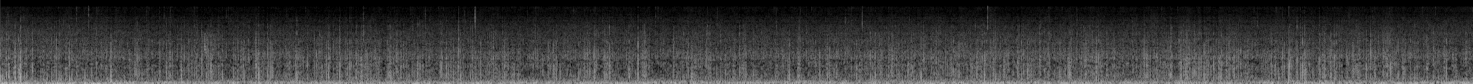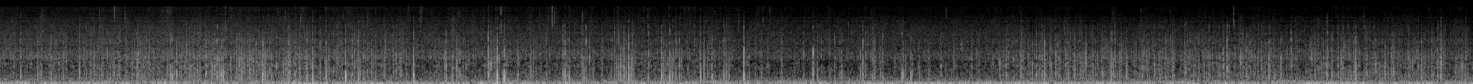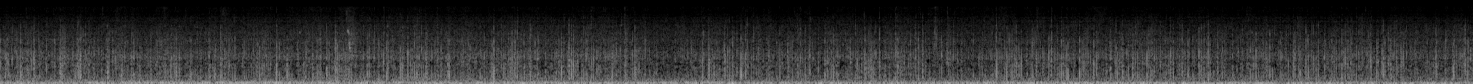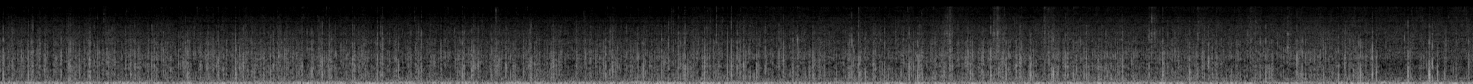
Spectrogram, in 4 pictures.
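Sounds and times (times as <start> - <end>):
close raindrops ticking: 0.0 - 58.9
rain falling: 0.0 - 58.9.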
